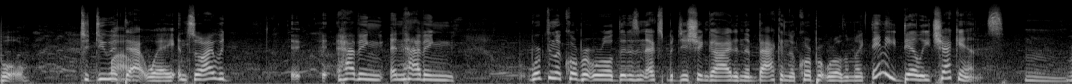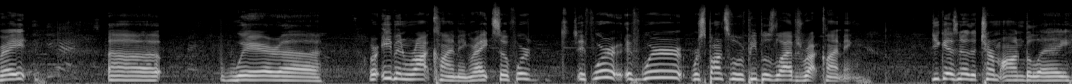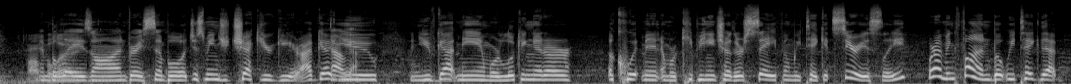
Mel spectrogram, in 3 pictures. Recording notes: The VoiceAmerica Live events team. Live from day 2 at the event in Long Beach California.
